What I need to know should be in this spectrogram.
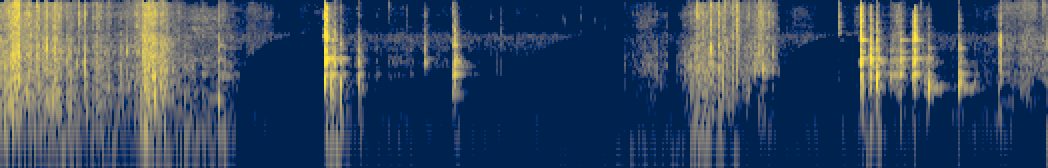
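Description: Water trickles from a bottle into a metal pan.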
